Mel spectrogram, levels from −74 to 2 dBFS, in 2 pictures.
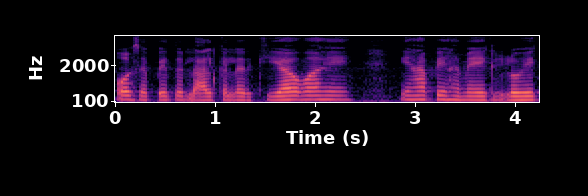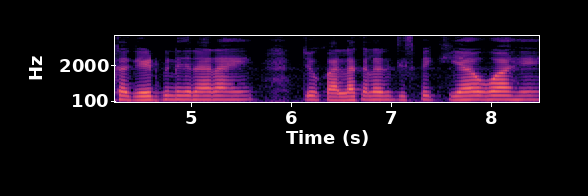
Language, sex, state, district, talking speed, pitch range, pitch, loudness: Hindi, female, Bihar, Supaul, 190 wpm, 165-175 Hz, 170 Hz, -27 LUFS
